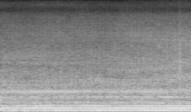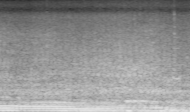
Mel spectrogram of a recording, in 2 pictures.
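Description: A motor vehicle engine running steadily, with a rushing haze over it; the engine's note shifts about three seconds in.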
